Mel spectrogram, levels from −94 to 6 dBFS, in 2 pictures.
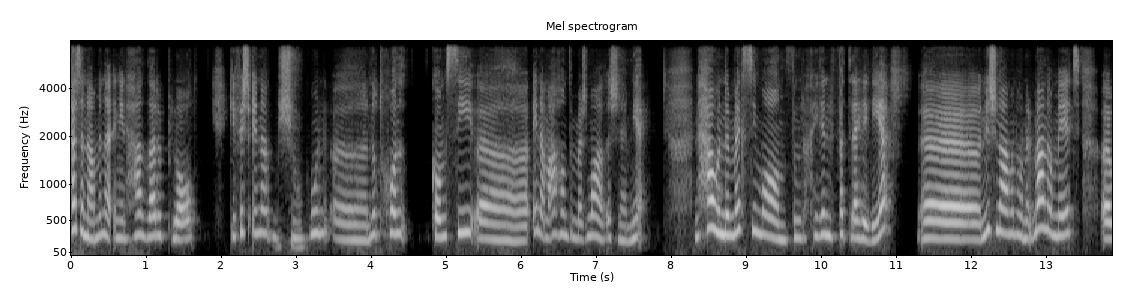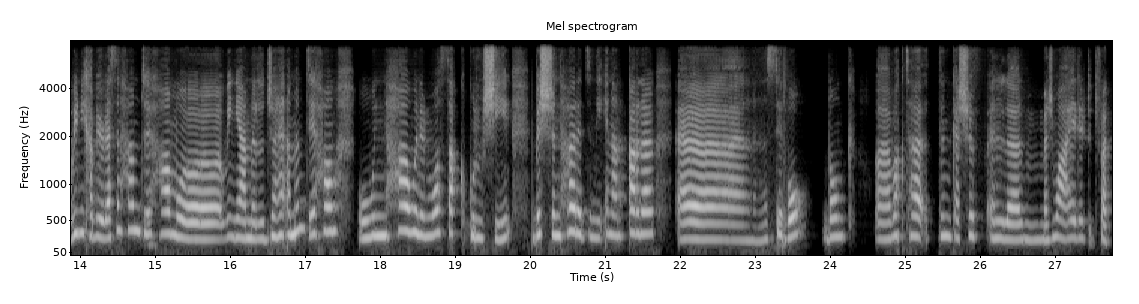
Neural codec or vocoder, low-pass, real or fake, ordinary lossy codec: codec, 16 kHz, 0.5 kbps, X-Codec, HuBERT features, trained on LibriSpeech; 7.2 kHz; fake; none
